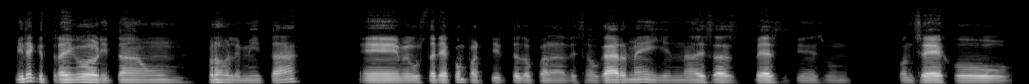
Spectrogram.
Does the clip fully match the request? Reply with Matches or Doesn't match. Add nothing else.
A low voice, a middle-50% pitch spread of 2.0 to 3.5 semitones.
Doesn't match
